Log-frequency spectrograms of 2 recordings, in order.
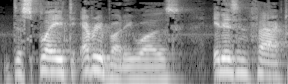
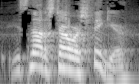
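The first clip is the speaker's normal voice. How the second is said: ordinary talk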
